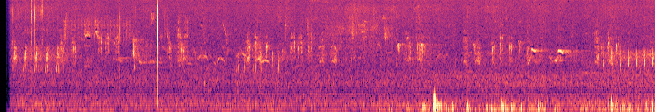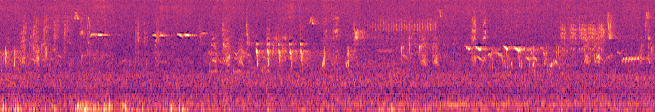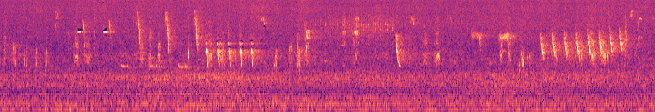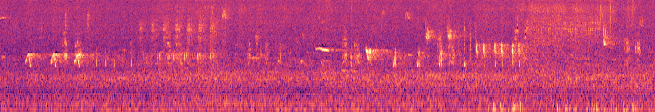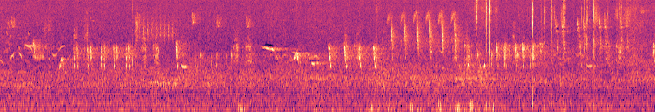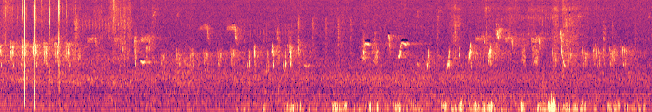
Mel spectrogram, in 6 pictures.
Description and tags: Forest birds Finland
Birds in Finnish forest
ambient, birds, wind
